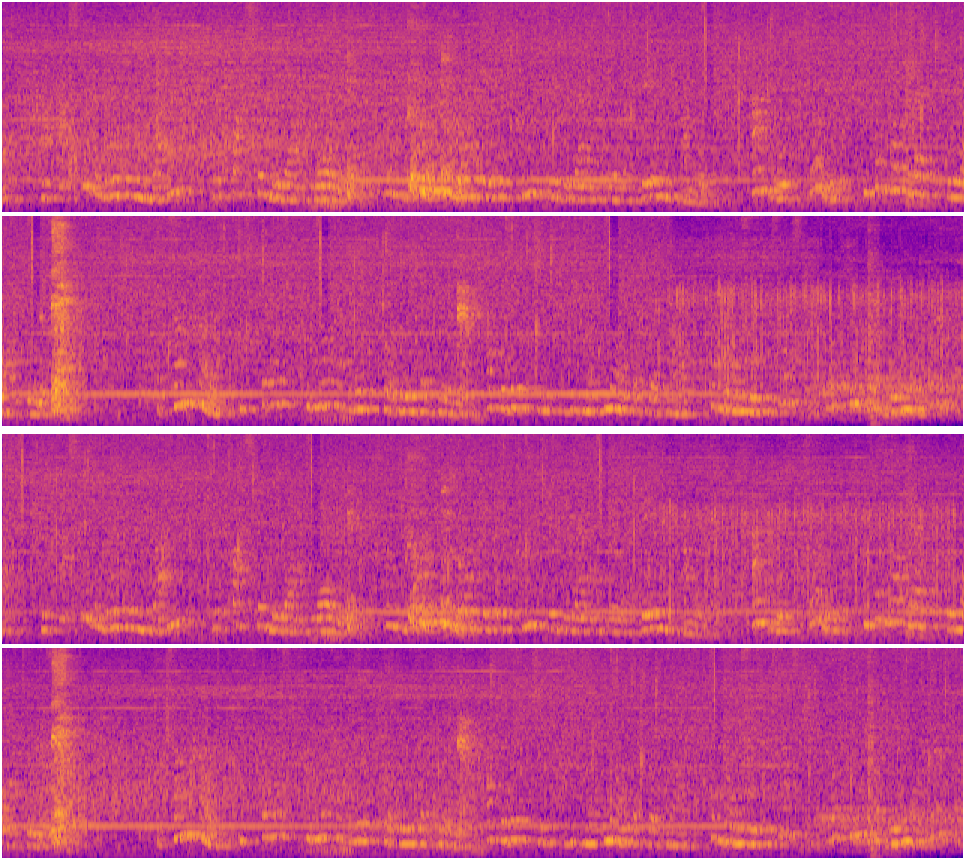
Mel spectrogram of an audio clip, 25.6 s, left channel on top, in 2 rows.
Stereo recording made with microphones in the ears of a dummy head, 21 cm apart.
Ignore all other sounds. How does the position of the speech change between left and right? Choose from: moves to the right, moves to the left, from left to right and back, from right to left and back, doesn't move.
doesn't move.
